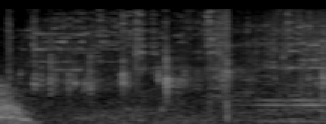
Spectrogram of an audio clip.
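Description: Faint, glassy tinkling with a few light clinks, and a soft held tone coming in about halfway through.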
